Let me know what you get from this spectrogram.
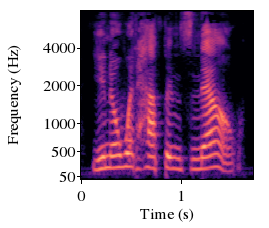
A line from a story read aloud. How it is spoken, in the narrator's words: Jumbie shouted across the river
